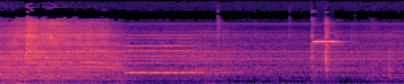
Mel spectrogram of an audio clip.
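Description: Electronic pop music trailing off into a few sustained, fading tones, then a single short high-pitched beep about five seconds in.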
